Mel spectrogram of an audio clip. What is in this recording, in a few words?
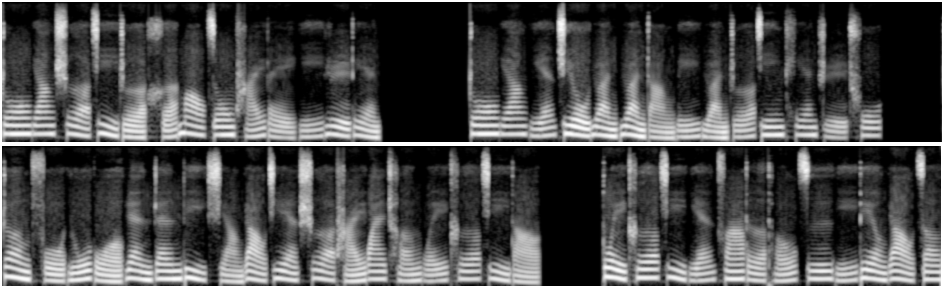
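Synthetic Speech, male, News reporting, Mandarin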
